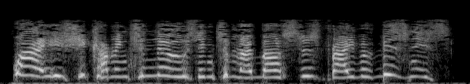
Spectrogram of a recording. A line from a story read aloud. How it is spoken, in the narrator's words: sobbed Winky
